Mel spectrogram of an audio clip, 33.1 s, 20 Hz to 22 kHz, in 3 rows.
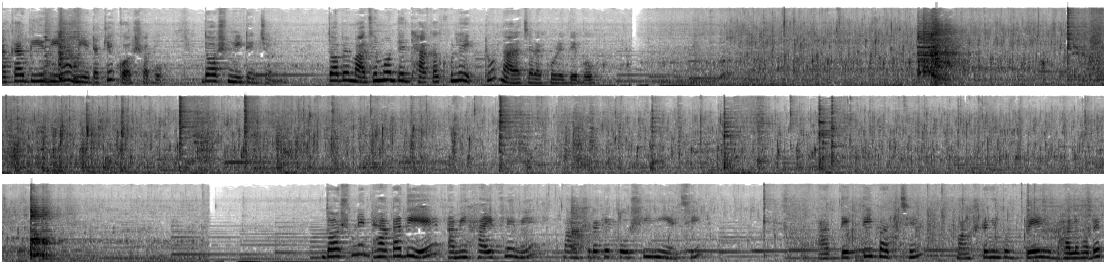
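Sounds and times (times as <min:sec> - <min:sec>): chicken sizzling in a pan: 0:06.8 - 0:24.1, 0:26.0 - 0:33.0
metal spatula scraping pan: 0:12.6 - 0:14.1, 0:15.9 - 0:19.5.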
